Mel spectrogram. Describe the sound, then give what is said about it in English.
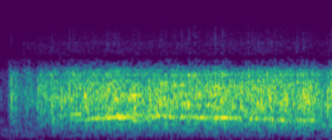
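Sustained applause from a packed house at Town Hall in New York City, greeting an impromptu live music performance; dense, even clapping holds at a steady level for about three seconds without a break. “that sound you just heard was a packed house here in Town Hall in New York City. And those cheers were for the only impromptu music on the air.”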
